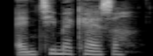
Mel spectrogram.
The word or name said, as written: antimakassar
